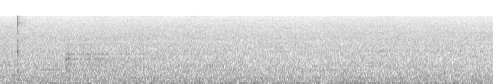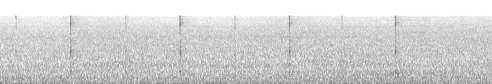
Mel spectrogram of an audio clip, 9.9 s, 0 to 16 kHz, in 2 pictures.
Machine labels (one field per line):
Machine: valve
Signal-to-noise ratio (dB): -6 dB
